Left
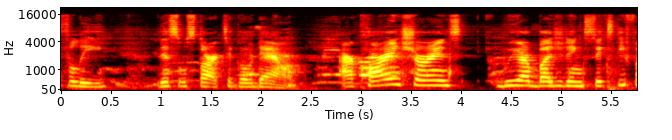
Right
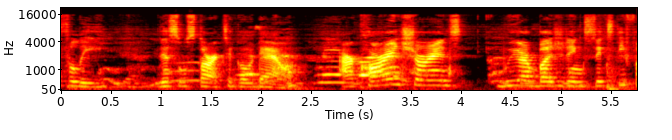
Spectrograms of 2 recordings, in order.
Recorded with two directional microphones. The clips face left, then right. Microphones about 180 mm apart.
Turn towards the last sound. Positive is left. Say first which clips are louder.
# left 6 dB
turn(degrees=40)  # may be behind; listen again after turning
